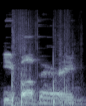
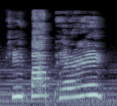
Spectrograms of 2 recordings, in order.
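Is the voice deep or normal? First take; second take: deep; normal. First: It is said in a very deep voice. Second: It is said in a normal voice.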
